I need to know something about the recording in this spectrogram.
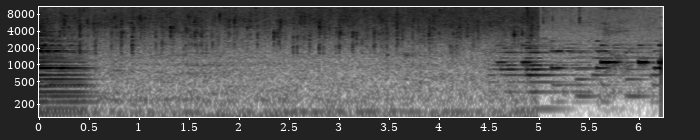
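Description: Hot oil crackling and sizzling around spring rolls frying in a wok, a dense patter of small pops. Music plays over the first half second and comes back just before the end.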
